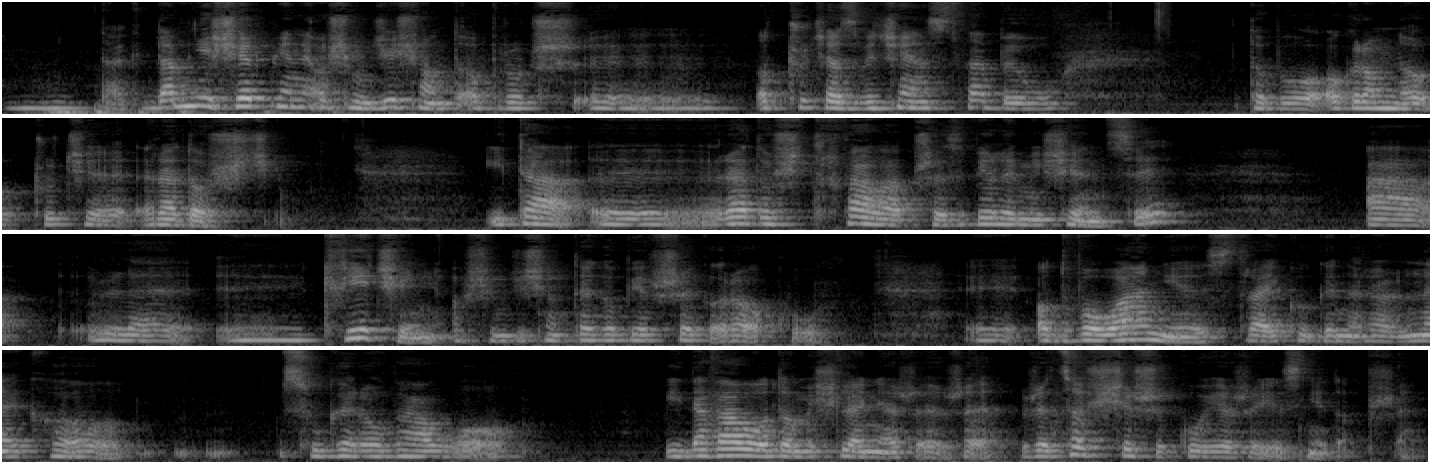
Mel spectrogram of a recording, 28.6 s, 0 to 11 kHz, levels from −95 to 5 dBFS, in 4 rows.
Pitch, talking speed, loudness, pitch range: 175 Hz, 95 wpm, -39 LUFS, 165-190 Hz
